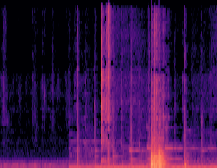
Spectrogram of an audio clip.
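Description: Soft background music that grows louder about a second and a half in, with two sharp clinks of glass about two and three seconds in, from small glass spice jars and a glass mixing bowl.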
